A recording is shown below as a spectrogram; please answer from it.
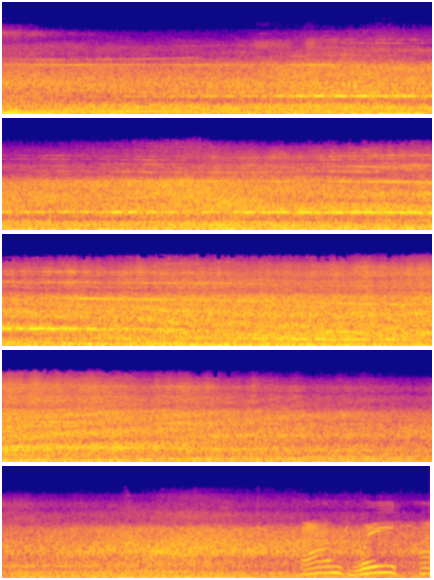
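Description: Fixed-wing airplane touching down at an airport, heard from inside the cabin as a steady, loud engine roar with a rising whine, continuous throughout and swelling slightly toward the end.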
